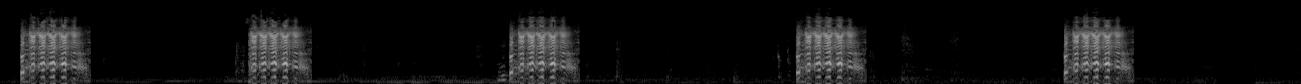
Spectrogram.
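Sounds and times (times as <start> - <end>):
goat bleating: 0.2 - 1.0, 2.5 - 3.2, 5.0 - 5.8, 7.9 - 8.7, 10.6 - 11.4.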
